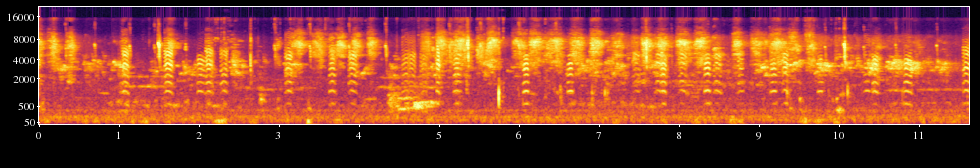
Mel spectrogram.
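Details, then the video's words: Several playing finches keep up steady high-pitched chirping and tweeting, many quick notes overlapping, with a brief lower squeak in the middle. "Cute Birds Chirping Sounds | Beautiful Finches Playing"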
